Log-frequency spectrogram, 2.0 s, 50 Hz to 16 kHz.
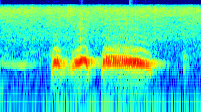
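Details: KUK 2 style Spotted dove song meant to draw other doves into calling: one short phrase of a clipped coo, a wavering note and a long steady low coo, after a faint soft coo.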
